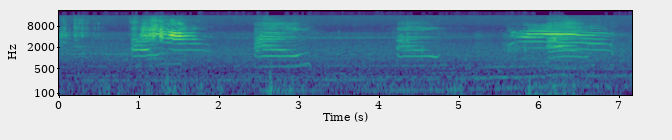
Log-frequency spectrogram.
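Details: Loud cat meows, four distinct harmonic calls roughly every one and a half seconds, each a short bent note, over a steady low hum.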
